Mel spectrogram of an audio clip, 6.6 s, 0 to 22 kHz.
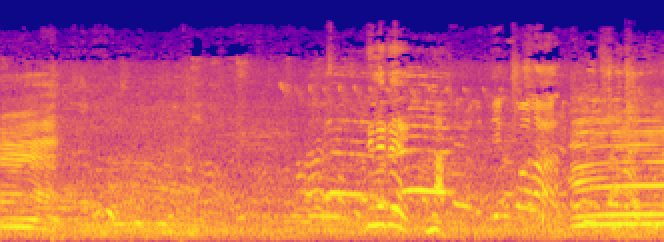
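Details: Several cattle moos at the Aftabganj cattle market in Dinajpur, 21 February, among Friesian and crossbred bull calves. Short bending calls overlap in the middle, then a longer, steadier moo closes the clip, with market voices throughout.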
